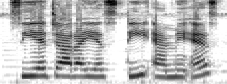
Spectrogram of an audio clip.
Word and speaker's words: Christmas: पहले L आ रहा हो तब T लेटर साइलेंट होता है. जैसे LISTEN listen, CASTLE castle, CHRISTMAS Christmas, SOFTEN soften, fasten, whistle, ballot, bustle.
